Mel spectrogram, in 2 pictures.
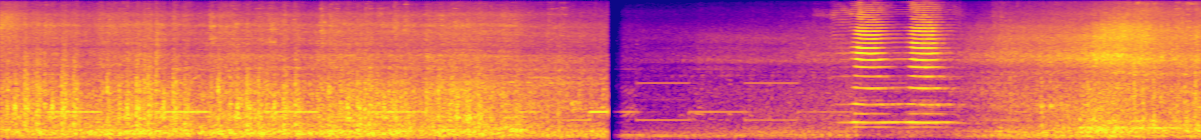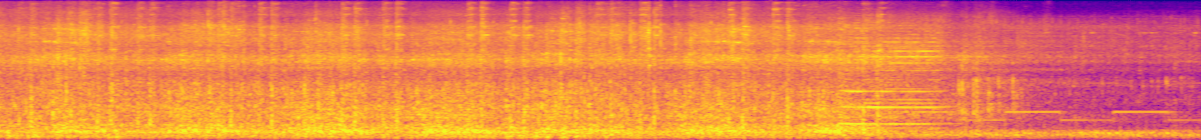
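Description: Passenger train coaches rolling past close by on the rails, under a level-crossing warning alarm that alternates between two tones. About ten seconds in, a train horn sounds in two short blasts, followed by another long stretch of coaches passing close. Near the end the passing noise fades and the two-tone crossing alarm is heard again.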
